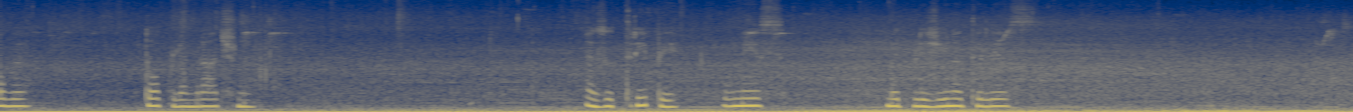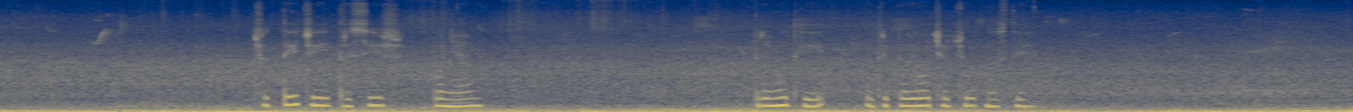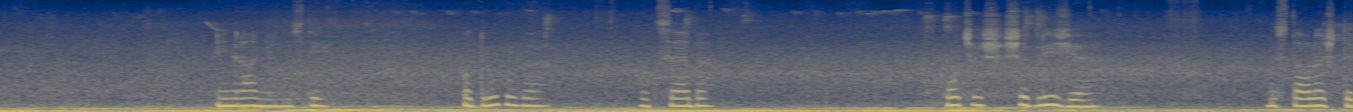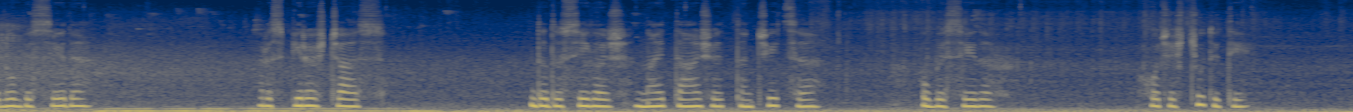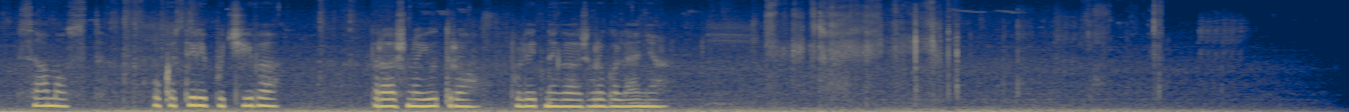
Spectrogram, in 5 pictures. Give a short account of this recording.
sedeč v tišini mračne sobe, toplo mračne, z utripi, vmes med bližino teles, čuteči, drsiš po njem, trenutki utripajoče čutnosti, in ranjenosti, od drugega, od sebe, hočeš še bližje, nastavljaš telo besede, razpiraš čas, da dosegaš najtanjše tančice, v besedah, hočeš čutiti samost, v kateri počiva prašno jutro poletnega žvrgolenja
